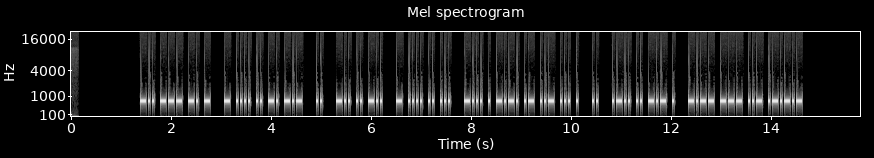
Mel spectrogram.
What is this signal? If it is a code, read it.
Morse code, heard as a keyed tone, about 30 wpm, 700 Hz. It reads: DONT THINK I DID THIS BECAUSE I LIKE YOU.
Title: Sentences from Top 1000 Words - Review Part 3 - 30wpm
